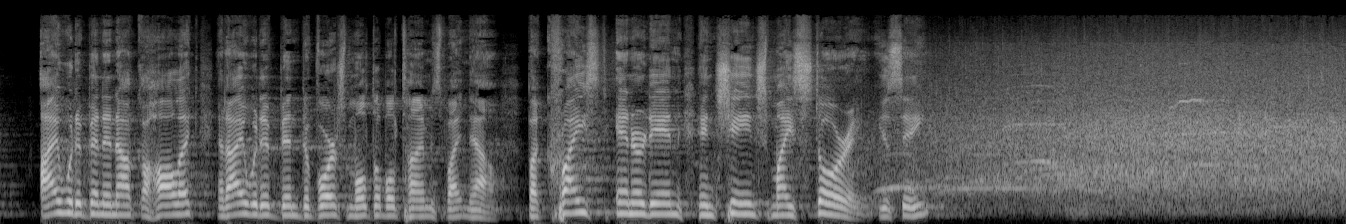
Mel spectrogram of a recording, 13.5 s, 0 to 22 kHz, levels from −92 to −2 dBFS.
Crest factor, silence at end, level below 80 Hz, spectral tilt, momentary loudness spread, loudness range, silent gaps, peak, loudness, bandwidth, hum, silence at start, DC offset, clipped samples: 18 dB; 0 s; -74 dBFS; -3 dB/octave; 9 LU; 6 LU; none; -12 dBFS; -29 LUFS; 17 kHz; none; 0.4 s; under 0.1%; under 0.1%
